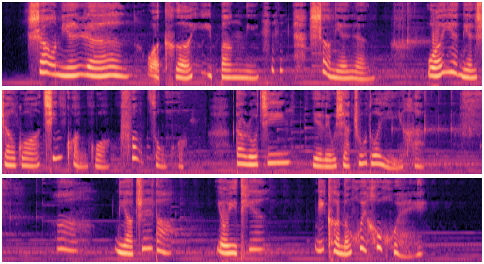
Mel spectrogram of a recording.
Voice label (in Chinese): 动画片角色配音; 宝青坊主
